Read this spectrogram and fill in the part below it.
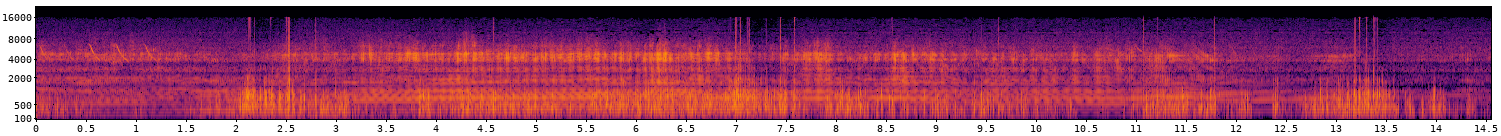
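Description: A model airplane engine buzzes high overhead, rising and falling in pitch as it loops.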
